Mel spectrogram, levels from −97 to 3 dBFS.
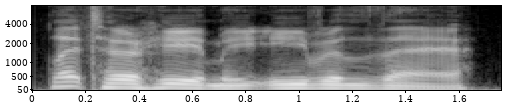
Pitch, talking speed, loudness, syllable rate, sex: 110 Hz, 205 wpm, -14 LUFS, 5.1 syllables/s, male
